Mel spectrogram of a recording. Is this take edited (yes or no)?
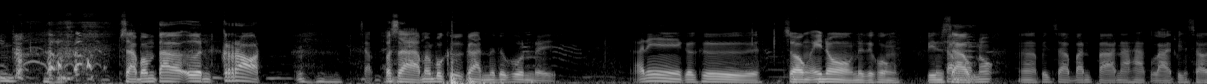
no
